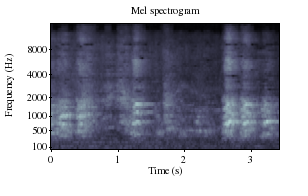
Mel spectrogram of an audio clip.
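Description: A dog barks over and over without stopping, a steady string of mid-pitched, slightly yelping barks about every half second, with a louder burst of barking near the end.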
